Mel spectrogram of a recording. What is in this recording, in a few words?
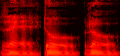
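"retoro", concatenated syllables; Affixing experiment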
